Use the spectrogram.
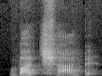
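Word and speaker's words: בת שבע: chamada pet Sara sabe é um nome que é pronuncia esse hebraico bate sabe bate-chave essa parte chave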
